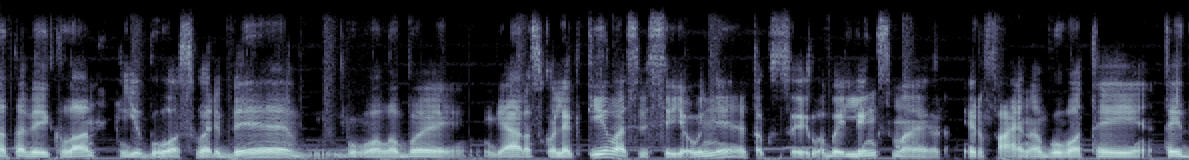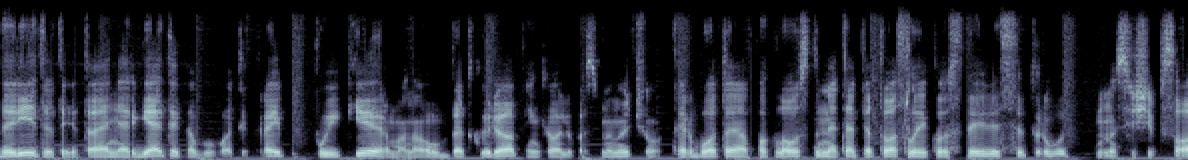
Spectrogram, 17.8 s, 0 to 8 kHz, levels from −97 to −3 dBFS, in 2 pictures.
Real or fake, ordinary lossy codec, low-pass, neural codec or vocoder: real; Opus, 64 kbps; 7.2 kHz; none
